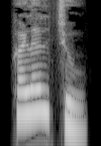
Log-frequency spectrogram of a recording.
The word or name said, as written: ಕಳಲಿಚು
